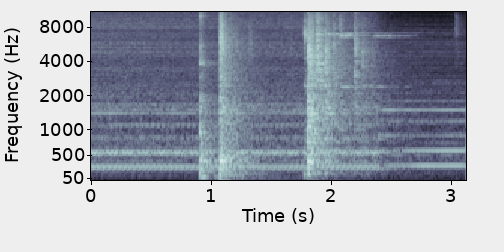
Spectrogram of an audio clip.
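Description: A steel bearing bursts under a press with loud sharp cracks.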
